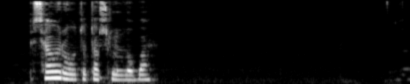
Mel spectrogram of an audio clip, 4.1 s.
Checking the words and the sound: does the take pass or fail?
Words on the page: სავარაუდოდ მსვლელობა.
pass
